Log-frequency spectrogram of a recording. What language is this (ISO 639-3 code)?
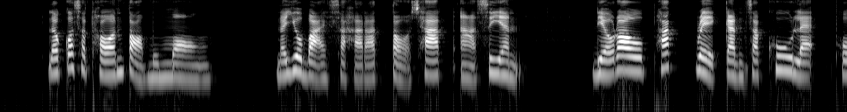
tha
